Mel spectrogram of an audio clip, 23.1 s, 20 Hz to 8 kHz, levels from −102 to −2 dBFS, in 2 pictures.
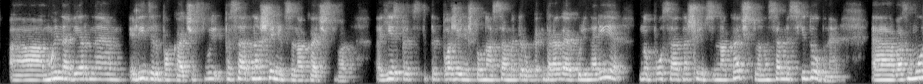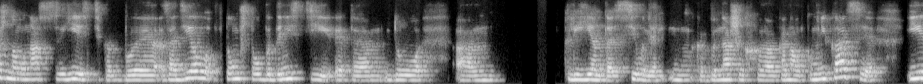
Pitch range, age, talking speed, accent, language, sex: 175-200 Hz, 30-49, 105 wpm, native, Russian, female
